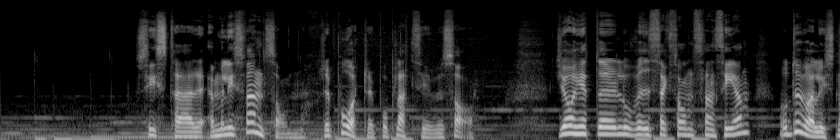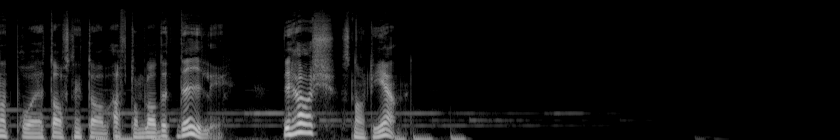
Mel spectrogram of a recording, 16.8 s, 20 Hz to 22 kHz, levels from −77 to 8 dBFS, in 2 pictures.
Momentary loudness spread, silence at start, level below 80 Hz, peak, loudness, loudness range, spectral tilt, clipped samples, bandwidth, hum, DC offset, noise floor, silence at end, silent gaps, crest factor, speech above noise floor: 19 LU; 0 s; -38 dBFS; -2 dBFS; -19 LUFS; 6 LU; -5.5 dB/octave; under 0.1%; 16.5 kHz; none; under 0.1%; -83 dBFS; 3.75 s; none; 20 dB; 65 dB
